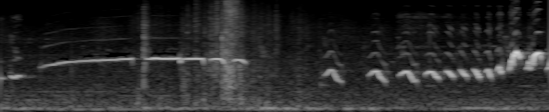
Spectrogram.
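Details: Female white-rumped shama calling: a sustained, slightly rising pure whistle, a soft flutter, then a quickening series of short looping whistled notes climbing higher at the end.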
